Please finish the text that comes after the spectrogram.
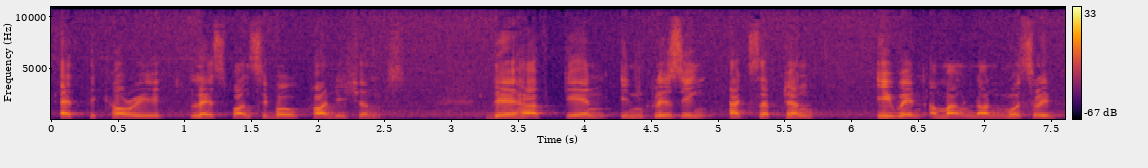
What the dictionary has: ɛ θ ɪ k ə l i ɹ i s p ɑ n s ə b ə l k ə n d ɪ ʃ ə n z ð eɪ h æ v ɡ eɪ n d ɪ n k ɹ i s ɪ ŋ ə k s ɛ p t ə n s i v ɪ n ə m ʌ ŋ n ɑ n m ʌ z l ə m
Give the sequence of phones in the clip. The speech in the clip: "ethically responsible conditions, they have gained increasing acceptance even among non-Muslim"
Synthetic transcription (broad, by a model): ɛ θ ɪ k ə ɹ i ɹ i s p ɑ n s ə b ə l k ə n d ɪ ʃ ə n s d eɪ h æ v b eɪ n ɪ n k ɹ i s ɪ ŋ ə k s ɛ p t ə n s i v ɪ n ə m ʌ ŋ n ɑ n m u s l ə m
